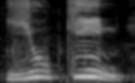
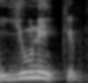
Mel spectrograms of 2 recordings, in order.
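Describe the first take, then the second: First: यूकिन with k and n swapped; mistaken pronunciation. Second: यूनिक as "yoo-neek", n before k; corrected pronunciation. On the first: Real, not acted. Teacher slips while reading to pupils, swapped consonants. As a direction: misread it as यूकिन, "yoo-keen". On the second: Shown as a demonstration. Teacher corrects the slip for pupils, yu sound. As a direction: say यूनिक with a clear yu opening. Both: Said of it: "sorry, यूनिक पढ़ेंगे".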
